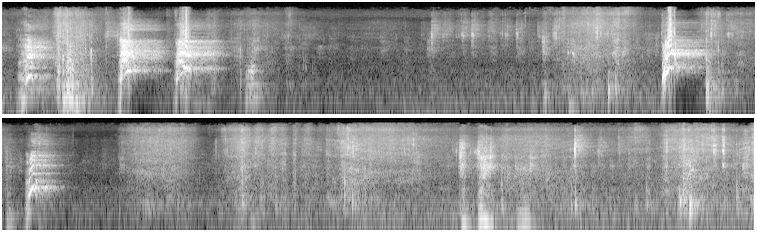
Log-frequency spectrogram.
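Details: Pembroke Welsh Corgi named Rockey barking indoors after being scared by a common cardboard box; loud harsh barks come in bursts, several in the first seconds, more around six to eight seconds, then softer scattered yaps in a small room.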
